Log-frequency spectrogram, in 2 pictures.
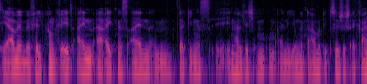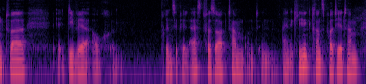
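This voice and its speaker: Very deep and low in pitch, a man speaks at a very slow pace in a flat monotone. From Lower Franconia, Bavaria (Miltenberg district). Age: 30s. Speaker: emergency medical services manager. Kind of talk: interview. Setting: studio.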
